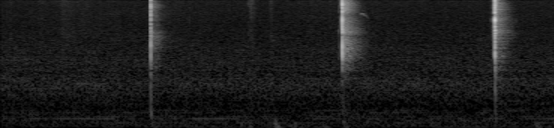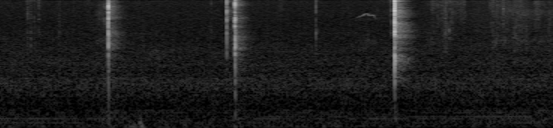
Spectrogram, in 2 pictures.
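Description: A pressure flaker clicks sharply as small flakes snap off stone.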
